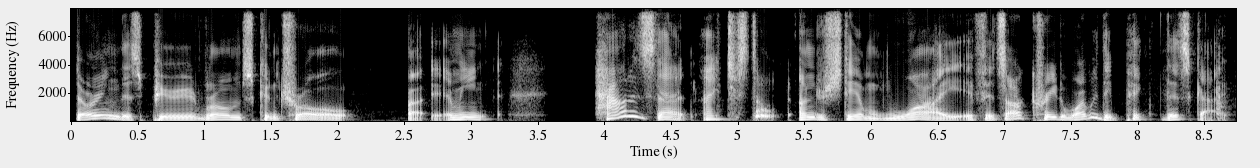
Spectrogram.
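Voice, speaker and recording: A man's voice: mid-range voice, very animated, a little slow, gravelly, dry recording, clean studio sound. An American man hosting a livestream, rambling and correcting himself as he thinks aloud while clicking through images. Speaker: livestream host. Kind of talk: casual livestream commentary.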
